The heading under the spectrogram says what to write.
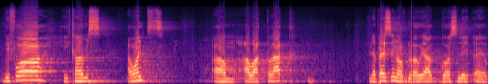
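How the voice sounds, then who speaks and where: A young man, chairing a youth parliament and making slow, halting formal announcements. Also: on the high side, steady tone, a bit bright. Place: large hall at a youth parliament. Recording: reverberant hall.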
